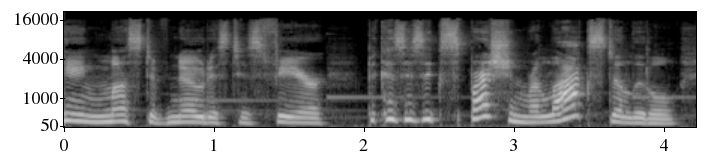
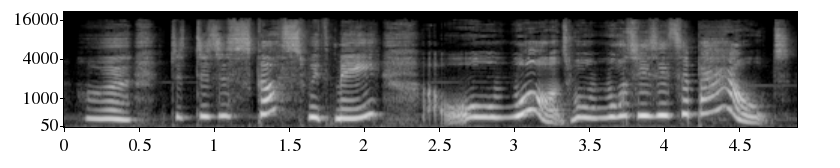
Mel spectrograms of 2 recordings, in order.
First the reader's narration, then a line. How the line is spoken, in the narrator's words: the wolf stammered, trying with greatest difficulty not to collapse with fear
